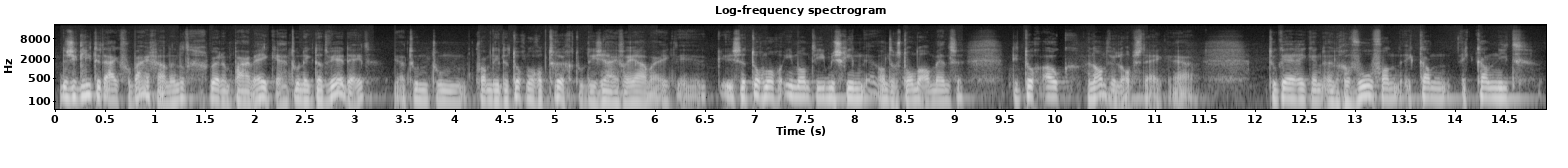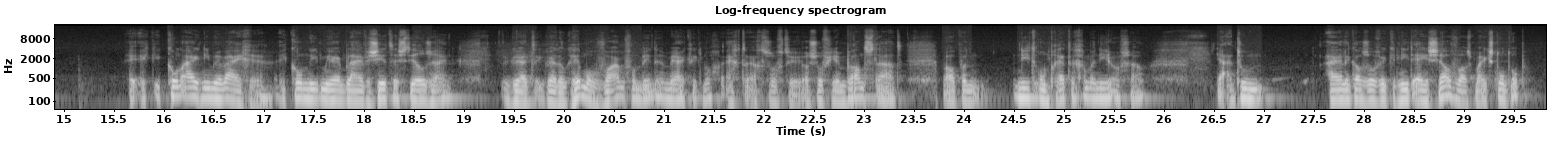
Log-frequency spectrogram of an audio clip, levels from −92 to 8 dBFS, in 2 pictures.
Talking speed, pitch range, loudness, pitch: 255 wpm, 105-130 Hz, -17 LUFS, 115 Hz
